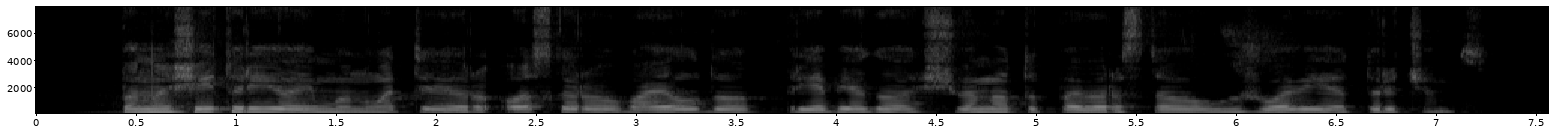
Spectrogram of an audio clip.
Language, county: Lithuanian, Kaunas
